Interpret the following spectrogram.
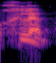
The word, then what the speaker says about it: chleb: The CH in Polish is not ch, it's h, the same as H. So chleb, bread.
